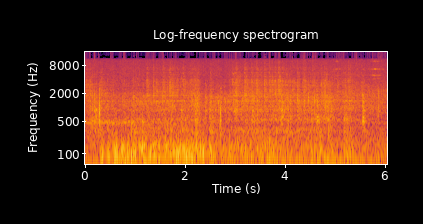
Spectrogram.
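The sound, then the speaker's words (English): Traffic on a highway heard from the roadside, a continuous low rumble of passing vehicles, slightly louder in the first half then steady, with no voices. “You get a grocery cart. You put all your luggage in it. And you stand by the side of the highway, which is exactly what I'm doing.”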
